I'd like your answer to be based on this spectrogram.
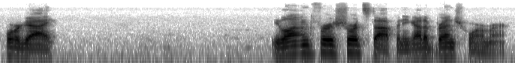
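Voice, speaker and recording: A man's voice: lowish voice, expressive, a little slow, dry recording. A man playing an earnest, rambling office worker, tipsy and brooding, in a staged play reading. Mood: wistful, tipsy.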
